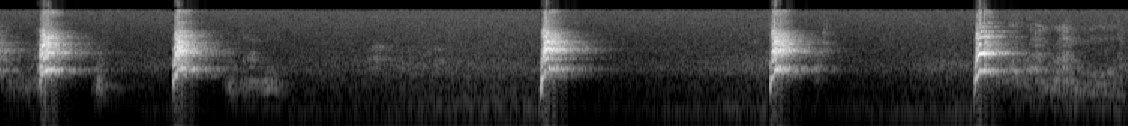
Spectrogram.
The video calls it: My Italian Greyhound Barking Like Crazy!! Funny. :D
